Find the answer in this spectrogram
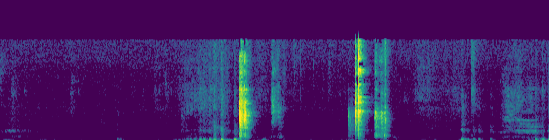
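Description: Small hard plastic model-kit parts being handled on a cutting mat. After a couple of seconds of near silence comes a short scrape ending in a sharp click, then two more quick clicks a little after five seconds.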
